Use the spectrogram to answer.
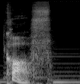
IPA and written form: kɒf (cough)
